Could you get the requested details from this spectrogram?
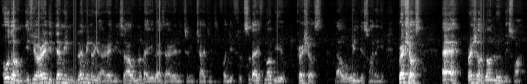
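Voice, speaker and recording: Hoarse from so much talking, a young Nigerian online business coach speaks fast at medium pitch while reading viewers' messages during a live session. He gets excitable, says things twice, and keeps restarting, and his voice carries a roomy echo over faint background noise.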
